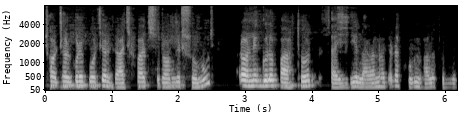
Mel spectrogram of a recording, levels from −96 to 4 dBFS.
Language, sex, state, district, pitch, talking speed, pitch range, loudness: Bengali, male, West Bengal, Jhargram, 160 Hz, 215 wpm, 145-180 Hz, -26 LUFS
